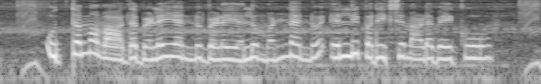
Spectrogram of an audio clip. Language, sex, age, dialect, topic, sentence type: Kannada, female, 18-24, Mysore Kannada, agriculture, question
